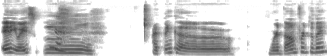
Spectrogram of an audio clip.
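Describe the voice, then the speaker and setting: On a very clean recording with a silent background, a woman speaks at a medium pitch and a fairly slow pace, with very wide pitch swings and a dry, close sound with no echo. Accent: Spanish. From Mexico. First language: Spanish. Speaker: podcast co-host. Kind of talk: casual chat.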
